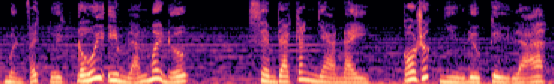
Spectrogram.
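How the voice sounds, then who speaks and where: An actress voicing a timid, curious and secretly greedy middle-aged nursemaid in a cartoon fairy tale, hesitant and muttering to herself. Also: female voice, mid-range voice, lively intonation, normal speed, warm tone, natural voice. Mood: scheming. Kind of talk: animated fairy-tale dubbing. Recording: background music under the voice.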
